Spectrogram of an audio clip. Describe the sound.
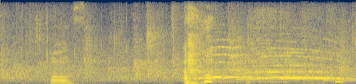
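An audience applauds steadily to welcome a man called up to the front, a dense wash of clapping that swells partway through, with a couple of voices calling out and speaking over it.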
